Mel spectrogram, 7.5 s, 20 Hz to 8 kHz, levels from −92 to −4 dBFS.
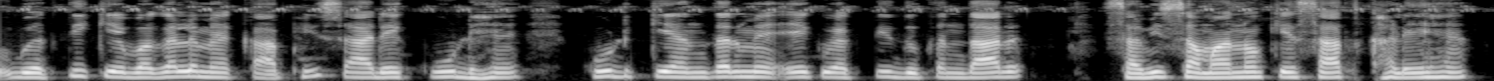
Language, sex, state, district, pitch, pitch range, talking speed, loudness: Hindi, male, Jharkhand, Deoghar, 180 Hz, 170-190 Hz, 170 wpm, -19 LUFS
